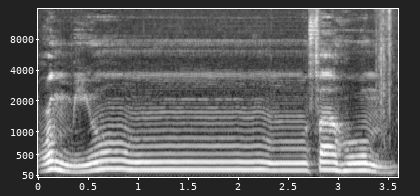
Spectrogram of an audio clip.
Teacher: here we do an ikhfa because fa is not a throat letter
